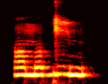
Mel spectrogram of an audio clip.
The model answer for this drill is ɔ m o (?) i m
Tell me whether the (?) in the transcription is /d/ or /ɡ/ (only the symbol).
ɡ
